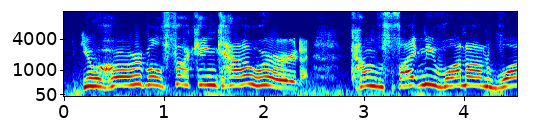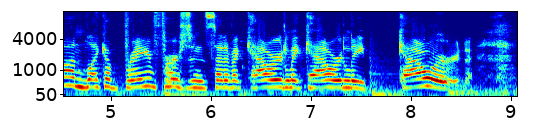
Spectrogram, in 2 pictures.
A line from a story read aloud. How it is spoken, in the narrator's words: I'm yelling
